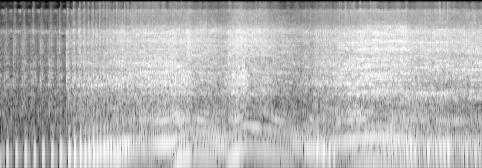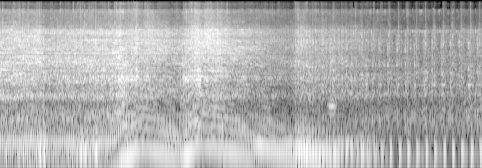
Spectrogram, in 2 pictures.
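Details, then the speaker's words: Yamaha Vixion motorcycle after repair of engine seizure from running out of oil, oil pump checked and oil filter replaced: steady idle then clean throttle blips with no knock or rattle, smoother, no smoke, solid compression; healthy. "Suara makin halus, nggak ada asap, dan makin responsif. Kompresi padat banget guys."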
